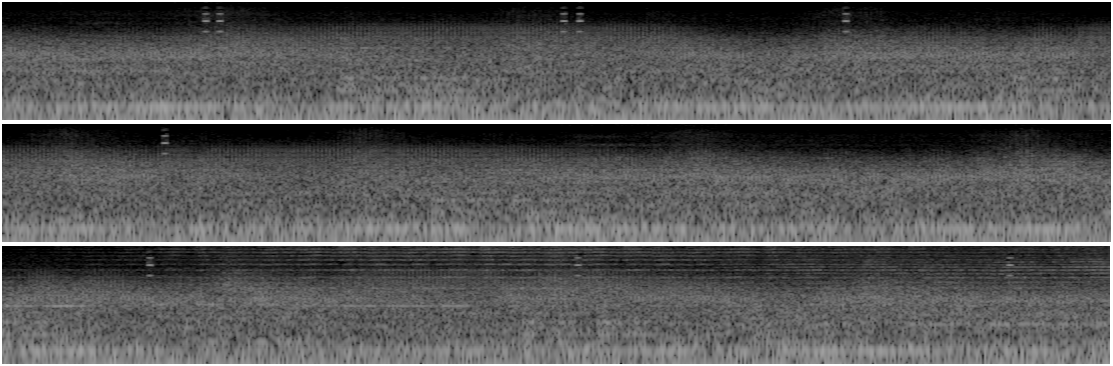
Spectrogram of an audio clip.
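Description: Soft electronic blips sound as menu buttons are tapped.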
